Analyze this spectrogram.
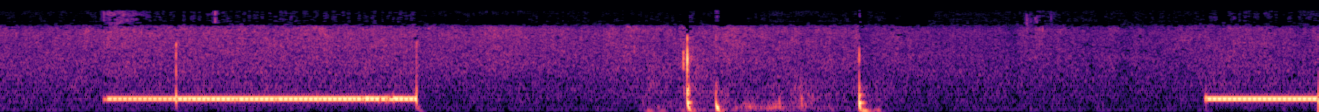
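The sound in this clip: A telephone dial tone sounds as a call is placed: a steady, low, humming tone held for about a second and a half. It is followed by a pause, a few faint clicks and handling noises, and then the same tone returns.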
